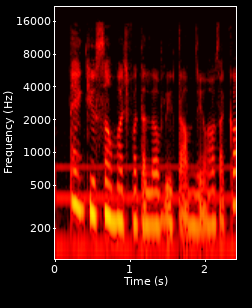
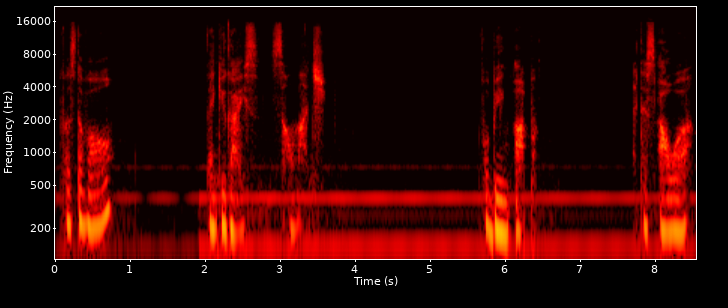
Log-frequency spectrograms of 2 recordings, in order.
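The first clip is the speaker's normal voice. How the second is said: whispering; 8 semitones lower, 7 dB quieter than usual. Real, not acted. Whispered Halloween stream intro.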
